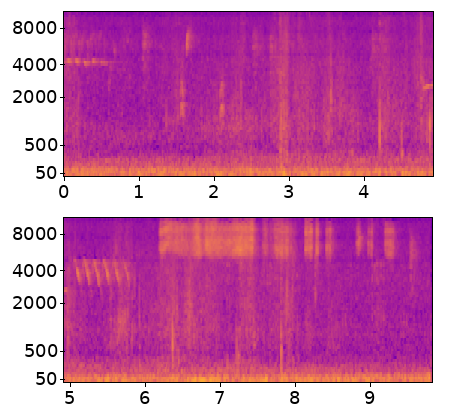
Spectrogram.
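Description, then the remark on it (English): A cicada starts buzzing partway through on a side trail among cedars and white spruce. It is a steady, fairly loud high drone that continues to the end, over outdoor ambience with footsteps crunching and a few short bird chirps. “There goes a cicada.”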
